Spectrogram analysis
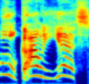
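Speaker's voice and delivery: put-on very high, loud little kid voice. Showing how a little kid would answer a question about a secret, in a little kid voice. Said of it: "I'm gonna do a little kid voice now".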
